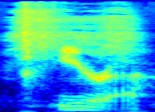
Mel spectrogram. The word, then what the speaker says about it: Era: Era. Okay. Like, ear.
